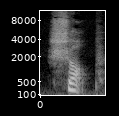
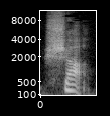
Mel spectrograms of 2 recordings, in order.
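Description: First: Said in the usual way. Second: "shop" with an open American "ah" vowel; American pronunciation. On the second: Shown as a demonstration. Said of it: "美式发音". (美式发音 shop，元音读开口的 ah)

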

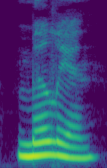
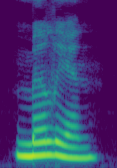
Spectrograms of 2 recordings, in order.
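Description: Both takes have the same delivery.

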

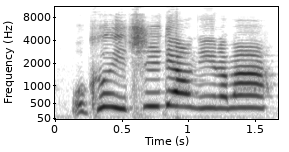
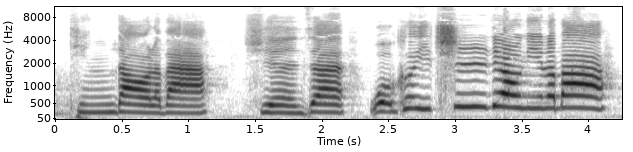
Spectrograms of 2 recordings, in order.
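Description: First: Higher, louder, gloating lion; lion gloats to Minus he can eat him now, smug. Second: Lion turns on Minus, fierce and loud. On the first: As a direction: savour asking if he may eat 我可以吃掉你了吗 at last. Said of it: "狮子得意地对米努斯说". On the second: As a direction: threaten 现在我可以吃掉你了吧 fiercely. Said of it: "凶狠地说道". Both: Acted.

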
